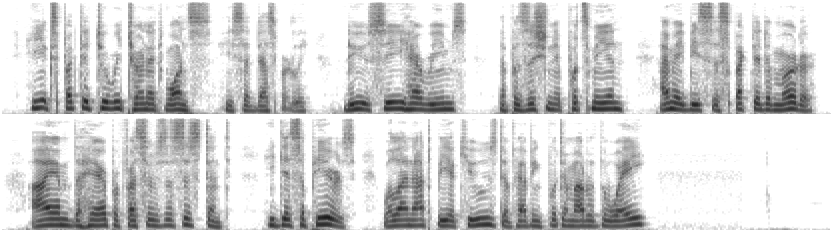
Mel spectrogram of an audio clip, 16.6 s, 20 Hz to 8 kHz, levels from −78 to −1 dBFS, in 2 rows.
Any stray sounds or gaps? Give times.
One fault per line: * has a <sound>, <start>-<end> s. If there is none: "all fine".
all fine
